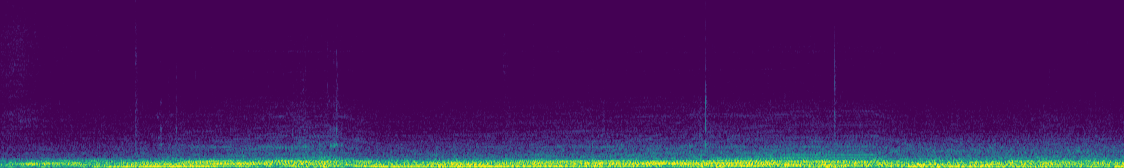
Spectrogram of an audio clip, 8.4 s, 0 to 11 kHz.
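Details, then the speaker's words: 2004 Saturn Ion 2 sedan, 2.2-liter four-cylinder, automatic, test drive to 55 mph: engine note climbs and drops cleanly at each upshift, smooth shifts; faint possible rear tire noise. "Here we are, 55 miles an hour. It shifted nicely through all the gears, and I mean, nice car."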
